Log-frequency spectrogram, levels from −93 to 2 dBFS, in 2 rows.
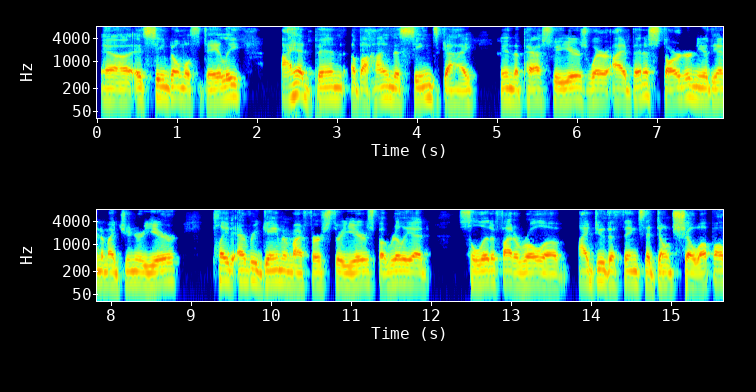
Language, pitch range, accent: English, 95-110 Hz, American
